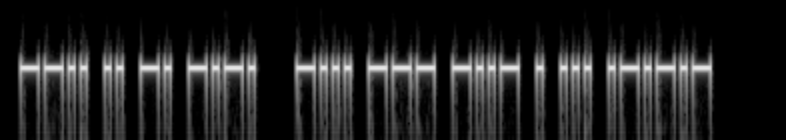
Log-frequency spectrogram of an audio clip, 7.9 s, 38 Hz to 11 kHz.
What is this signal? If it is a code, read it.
Morse code, heard as a keyed tone, about 21 wpm, 700 Hz. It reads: ZINC BOXES.
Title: Pangram Challenge v2 - 20wpm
